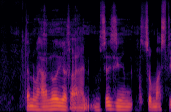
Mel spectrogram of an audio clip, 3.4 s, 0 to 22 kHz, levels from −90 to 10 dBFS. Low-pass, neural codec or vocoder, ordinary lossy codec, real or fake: none; codec, 44.1 kHz, 3.4 kbps, Pupu-Codec; none; fake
